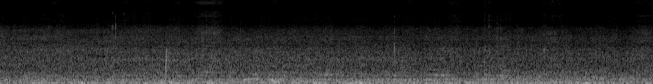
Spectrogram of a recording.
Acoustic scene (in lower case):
residential area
